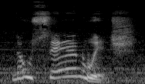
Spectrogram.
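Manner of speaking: high, soft, slow dismay at the missing sandwich; dismayed echo. A narrator's reading. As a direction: repeat it in disbelief, high and soft. Narrator echoes dismay.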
